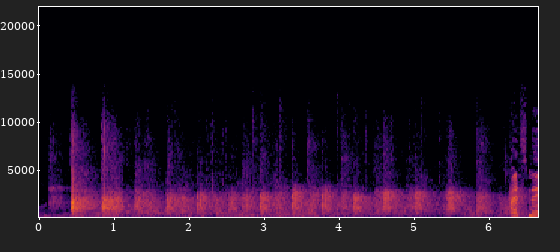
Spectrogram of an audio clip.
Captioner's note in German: Beifall Freie Demokraten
